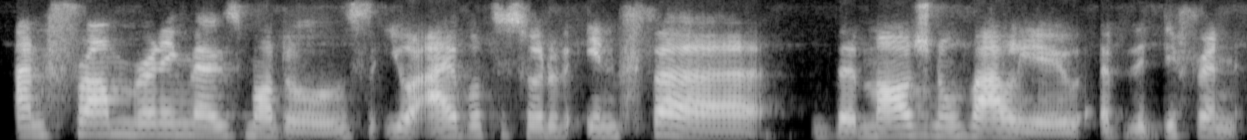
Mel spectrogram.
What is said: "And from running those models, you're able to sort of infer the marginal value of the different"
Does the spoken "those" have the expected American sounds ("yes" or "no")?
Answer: yes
